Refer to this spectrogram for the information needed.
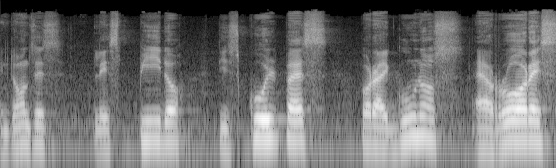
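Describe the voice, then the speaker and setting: This man has a German accent. His pitch varies in an ordinary way. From Germany. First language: German (speaking Spanish). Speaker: vocational training consultant. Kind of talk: conference presentation. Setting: conference stage with audience.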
